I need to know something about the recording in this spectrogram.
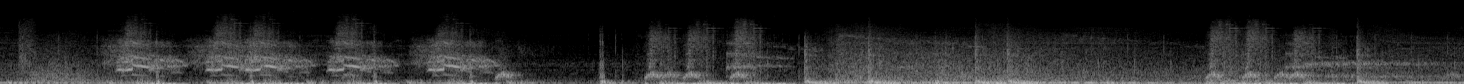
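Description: A whip cracks and lashes repeatedly.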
